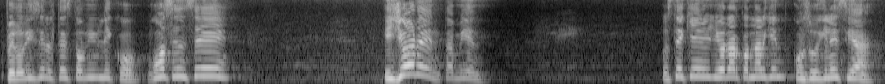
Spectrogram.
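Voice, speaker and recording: High-voiced lively male pastor preaching. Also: takes it slowly, pauses often. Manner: lively preaching with rhetorical questions to the congregation; playful, laughs while telling anecdotes. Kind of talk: sermon.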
